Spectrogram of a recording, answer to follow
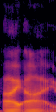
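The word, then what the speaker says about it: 愛: And the text begins this proof by looking at the Japanese kanji for love, which is pronounced I I, right?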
